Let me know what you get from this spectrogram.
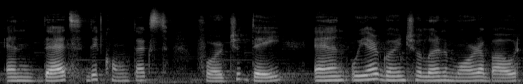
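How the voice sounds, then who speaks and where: A woman from Brazil, a non-native English speaker with a Brazilian Portuguese accent, hosting a relaxed English lesson and explaining words slowly and carefully. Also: fairly low pitch, faint music behind. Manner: slow and careful, stresses and repeats key words. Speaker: English teacher and channel host.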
